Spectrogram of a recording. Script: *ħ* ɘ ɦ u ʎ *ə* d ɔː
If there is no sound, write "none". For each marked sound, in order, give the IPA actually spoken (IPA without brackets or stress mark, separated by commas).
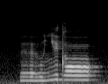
ɦ, ɪ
